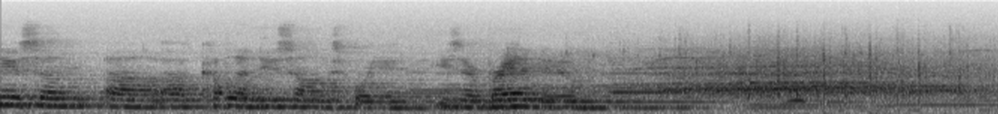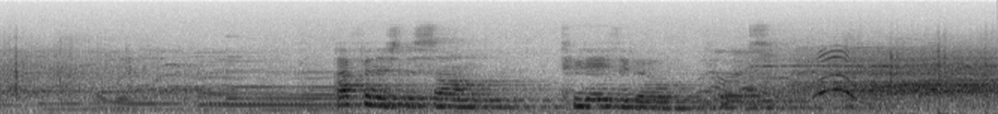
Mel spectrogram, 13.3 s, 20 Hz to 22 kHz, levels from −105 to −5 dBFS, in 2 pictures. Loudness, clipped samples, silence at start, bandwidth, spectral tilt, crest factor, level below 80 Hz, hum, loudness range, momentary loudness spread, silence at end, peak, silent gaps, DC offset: -23 LUFS; under 0.1%; 0 s; 12.5 kHz; -6.5 dB/octave; 18 dB; -52 dBFS; none; 5 LU; 12 LU; 0 s; -4 dBFS; none; under 0.1%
